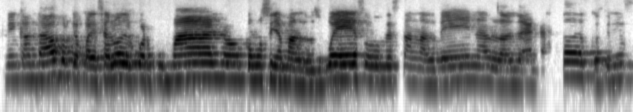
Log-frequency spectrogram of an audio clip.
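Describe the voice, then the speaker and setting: A woman's voice: medium pitch, fairly even intonation, brisk. A Mexican woman teacher with a Jalisco accent giving a chatty classroom lecture and checking in with her students as she goes. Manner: chatty, addresses students directly with tag questions. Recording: echoey room, voice from a distance, dull lo-fi sound.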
